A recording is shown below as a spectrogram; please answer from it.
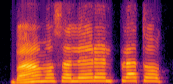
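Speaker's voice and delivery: teacher teasing the class with a wrong option; mock incredulous question. Shown as a demonstration. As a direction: drag it out as a silly suggestion. Teacher mocks an absurd answer.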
